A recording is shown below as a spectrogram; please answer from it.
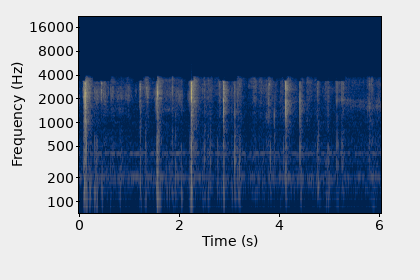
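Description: Irregular clicks, taps and rustles of something being handled, about two or three a second at varying strength, over a faint steady hum on the phone line.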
